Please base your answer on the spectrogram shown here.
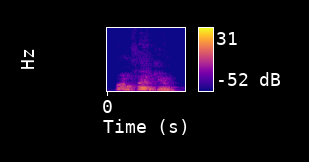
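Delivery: high-pitched frog puppet chatter; squeaky puppet greeting his cousin. Acted. Puppeteer voices Kermit to host, high puppet voice.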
